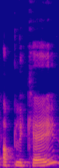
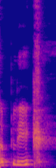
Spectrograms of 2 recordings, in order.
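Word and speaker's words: appliqué: own pronunciations also applique i know that i'm supposed to say applique because it's french i believe but i just say it applique so i i just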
